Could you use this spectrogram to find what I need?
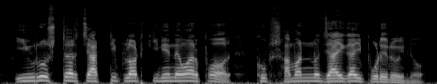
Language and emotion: Bengali, neutral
